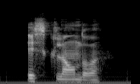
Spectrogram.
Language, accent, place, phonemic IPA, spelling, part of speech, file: French, France, Lyon, /ɛs.klɑ̃dʁ/, esclandre, noun, LL-Q150 (fra)-esclandre.wav
- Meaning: scandal; scene, fracas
